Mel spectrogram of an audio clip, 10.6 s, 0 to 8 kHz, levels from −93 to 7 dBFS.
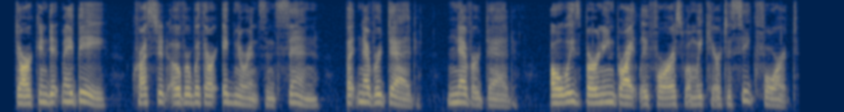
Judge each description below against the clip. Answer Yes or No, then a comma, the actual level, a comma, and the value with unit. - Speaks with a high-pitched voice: No, medium, 165 Hz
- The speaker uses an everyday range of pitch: Yes, average, 4.4 semitones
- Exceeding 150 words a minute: Yes, average, 160 wpm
